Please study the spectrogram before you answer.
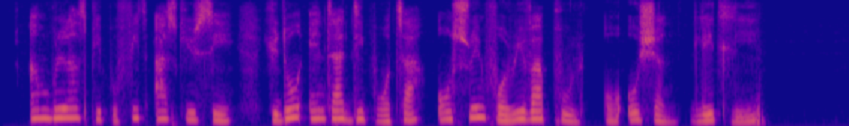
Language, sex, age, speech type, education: Nigerian Pidgin, female, 30-45, spontaneous, tertiary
